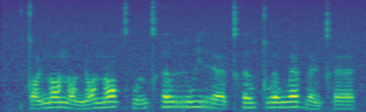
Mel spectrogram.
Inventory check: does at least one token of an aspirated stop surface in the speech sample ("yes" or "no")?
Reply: yes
